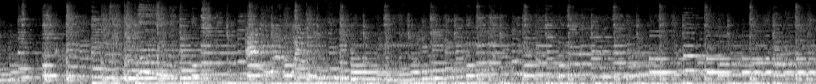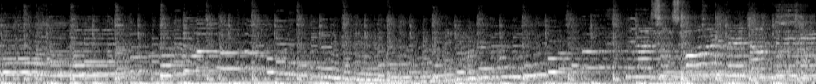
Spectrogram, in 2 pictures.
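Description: Live band playing an instrumental passage with no singing: a guitar lead over upright double bass and drums keeping a steady beat. The lead line twice glides down in pitch and back up.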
